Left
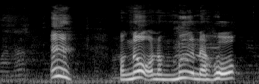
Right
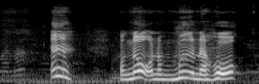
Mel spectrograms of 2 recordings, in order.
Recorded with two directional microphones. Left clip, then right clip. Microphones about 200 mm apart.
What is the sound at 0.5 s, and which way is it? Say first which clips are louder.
A woman's voice: right 2 dB; 15° left (ahead or behind).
